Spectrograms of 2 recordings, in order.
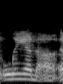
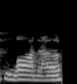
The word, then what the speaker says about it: Lana: So I say Lana, and I like wrote her as Lana, but my husband, I swear every character I write, he like pronounces the name the opposite. So he says Lana.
